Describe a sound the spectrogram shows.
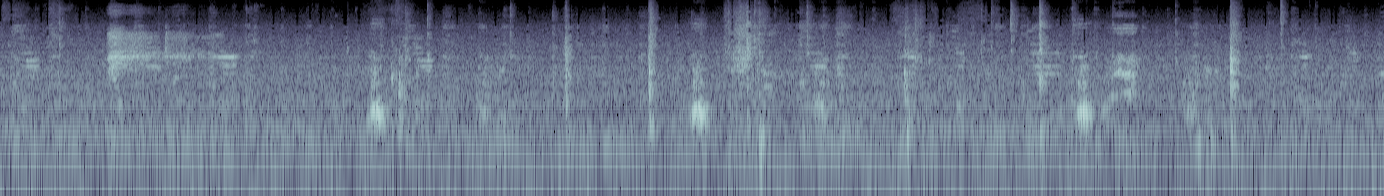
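Video game music and sound effects play from a television nearby.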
